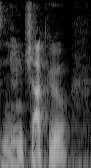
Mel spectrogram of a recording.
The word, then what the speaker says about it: nunchaku: Yeah, the proper pronunciation, if you're going to pronounce it the Japanese way, is Nunchaku. So Japan has five vowel sounds, A-E-O-U. – Okay. – So Nunchaku is the proper way to say it.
